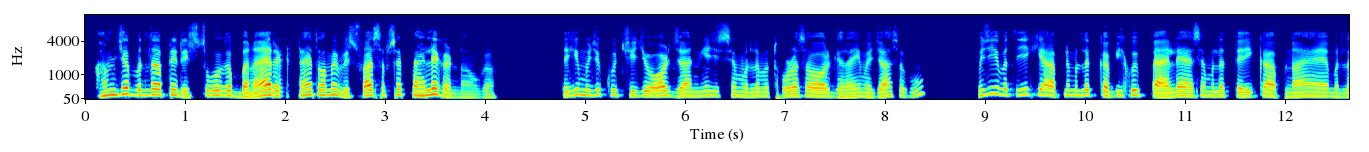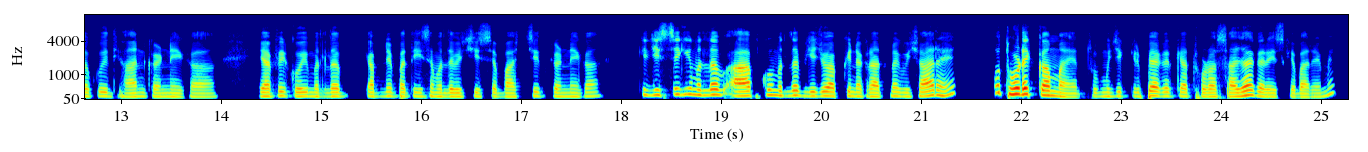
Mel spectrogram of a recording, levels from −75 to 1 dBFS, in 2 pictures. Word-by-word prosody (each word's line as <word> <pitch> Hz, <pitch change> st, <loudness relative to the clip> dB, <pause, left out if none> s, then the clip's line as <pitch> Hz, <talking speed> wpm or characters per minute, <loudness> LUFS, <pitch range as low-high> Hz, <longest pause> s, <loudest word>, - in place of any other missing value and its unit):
हम 195 Hz, +5 st, +2 dB
जब 240 Hz, -2 st, +3 dB
मतलब 205 Hz, +1 st, +3 dB
अपने 210 Hz, -, 0 dB
रिश्तों 150 Hz, +5 st, -5 dB
को 190 Hz, -, +3 dB
अगर 185 Hz, 0 st, +1 dB
बनाये 145 Hz, +5 st, +4 dB
रखना 175 Hz, 0 st, -2 dB
है 210 Hz, -, +4 dB
तो 210 Hz, -1 st, -1 dB
हमें 205 Hz, +2 st, +2 dB
विश्वास 175 Hz, +4 st, +1 dB
सबसे 185 Hz, +4 st, -3 dB
पहले 195 Hz, +2 st, +3 dB
करना 130 Hz, -, -4 dB
होगा। 115 Hz, 0 st, -10 dB, 0.7 s
देखिए 170 Hz, +6 st, -2 dB
मुझे 200 Hz, -1 st, -2 dB
कुछ 195 Hz, -2 st, -8 dB
चीज़ें 175 Hz, +1 st, -3 dB
और 170 Hz, +2 st, +3 dB
जाननी 160 Hz, +1 st, -2 dB
है 180 Hz, -, -3 dB
जिससे 170 Hz, 0 st, -6 dB
मतलब 160 Hz, -1 st, -4 dB
मैं 160 Hz, -, -5 dB
थोड़ा-सा 165 Hz, +1 st, 0 dB
और 155 Hz, -1 st, +2 dB
गहराई 135 Hz, +2 st, -3 dB
में 150 Hz, -2 st, -4 dB
जा 155 Hz, +4 st, 0 dB
सकूँ। 160 Hz, +1 st, -8 dB, 0.6 s
मुझे 205 Hz, +6 st, -3 dB
ये 255 Hz, -, -2 dB
बताइए 210 Hz, 0 st, -5 dB
कि 215 Hz, 0 st, -4 dB
आपने 195 Hz, 0 st, 0 dB
मतलब 190 Hz, +1 st, -3 dB
कभी 175 Hz, 0 st, 0 dB
कोई 195 Hz, +2 st, -1 dB
पहले 140 Hz, +5 st, +3 dB
ऐसा 170 Hz, 0 st, -1 dB
मतलब 165 Hz, 0 st, -4 dB
तरीका 155 Hz, +1 st, 0 dB
अपनाया 150 Hz, +2 st, -2 dB
है 155 Hz, -, -1 dB
मतलब 145 Hz, 0 st, -5 dB
कोई 155 Hz, -1 st, -2 dB
ध्यान 140 Hz, 0 st, -4 dB
करने 140 Hz, -1 st, -3 dB
का 130 Hz, -1 st, -2 dB, 0.6 s
या 150 Hz, -, +5 dB
फिर 165 Hz, +2 st, -3 dB
कोई 155 Hz, -1 st, 0 dB
मतलब 150 Hz, 0 st, -3 dB, 0.2 s
अपने 150 Hz, +2 st, -2 dB
पति 150 Hz, -1 st, -4 dB
से 150 Hz, -, -5 dB
मतलब 145 Hz, -1 st, -1 dB
इस 140 Hz, -1 st, -4 dB
चीज़ 145 Hz, -3 st, -6 dB
से 150 Hz, -, -3 dB
बातचीत 135 Hz, +2 st, -5 dB
करने 145 Hz, -1 st, -3 dB
का, 155 Hz, +3 st, -5 dB, 0.4 s
कि 205 Hz, -, -4 dB
जिससे 200 Hz, +4 st, -1 dB
की 230 Hz, +1 st, -1 dB
मतलब 210 Hz, 0 st, +3 dB
आपको 170 Hz, +5 st, +4 dB
मतलब 180 Hz, -2 st, 0 dB
ये 160 Hz, -, -1 dB
जो 165 Hz, +1 st, +3 dB
आपके 165 Hz, +1 st, -1 dB
नकारात्मक 145 Hz, +1 st, -1 dB
विचार 160 Hz, +7 st, +3 dB
हैं 180 Hz, +7 st, 0 dB, 0.4 s
वो 290 Hz, -, +4 dB
थोड़े 230 Hz, 0 st, +11 dB
कम 185 Hz, -5 st, +7 dB
आए 130 Hz, -2 st, -1 dB
तो 145 Hz, -, -7 dB
मुझे 150 Hz, +2 st, -5 dB
कृपया 155 Hz, +3 st, +1 dB
करके 155 Hz, 0 st, -3 dB
आप 150 Hz, -, -1 dB
थोड़ा 145 Hz, 0 st, +1 dB
साझा 145 Hz, +6 st, +4 dB
करे 155 Hz, -6 st, 0 dB
इसके 135 Hz, 0 st, -8 dB
बारे 130 Hz, 0 st, -3 dB
में? 205 Hz, -, -6 dB
160 Hz, 220 wpm, -23 LUFS, 145-185 Hz, 0.7 s, थोड़े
